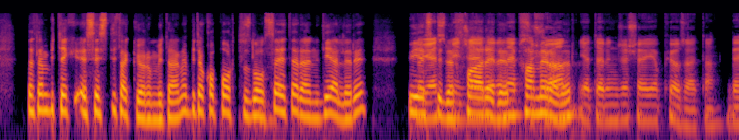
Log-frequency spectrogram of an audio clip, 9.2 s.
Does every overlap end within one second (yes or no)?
no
